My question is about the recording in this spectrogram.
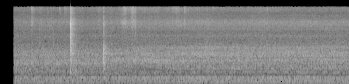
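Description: Commercial ice maker running with a steady low hum from its compressor and fan, with two sharp clicks about a second and a half and two seconds in.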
